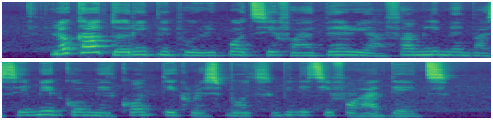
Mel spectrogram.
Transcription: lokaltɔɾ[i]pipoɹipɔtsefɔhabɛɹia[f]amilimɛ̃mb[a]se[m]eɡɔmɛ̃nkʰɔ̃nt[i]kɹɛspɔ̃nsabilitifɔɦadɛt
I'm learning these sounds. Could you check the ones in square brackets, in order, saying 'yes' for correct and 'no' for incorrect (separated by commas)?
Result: yes, yes, yes, yes, no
